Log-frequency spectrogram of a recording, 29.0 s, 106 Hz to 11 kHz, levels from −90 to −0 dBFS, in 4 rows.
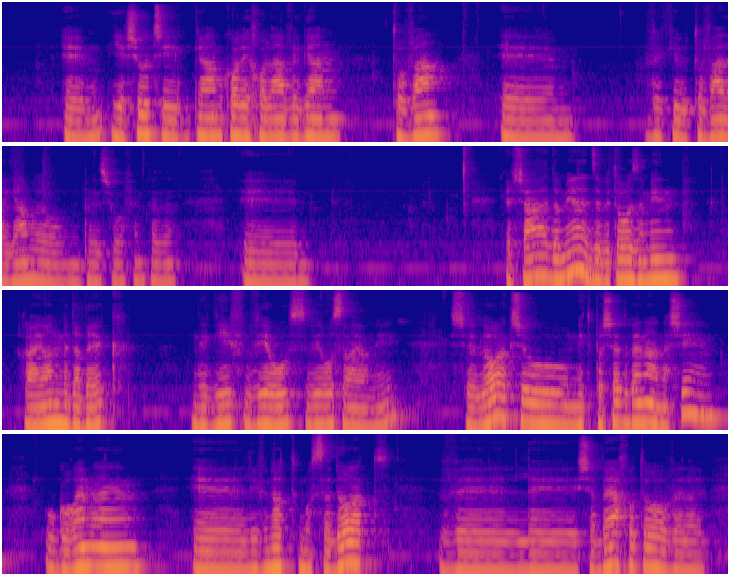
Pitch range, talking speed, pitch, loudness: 110-125 Hz, 95 wpm, 115 Hz, -37 LUFS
